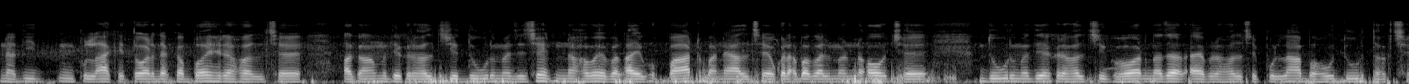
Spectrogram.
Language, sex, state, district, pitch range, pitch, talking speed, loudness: Maithili, male, Bihar, Saharsa, 125-135 Hz, 130 Hz, 185 wpm, -20 LUFS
